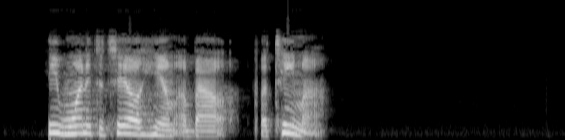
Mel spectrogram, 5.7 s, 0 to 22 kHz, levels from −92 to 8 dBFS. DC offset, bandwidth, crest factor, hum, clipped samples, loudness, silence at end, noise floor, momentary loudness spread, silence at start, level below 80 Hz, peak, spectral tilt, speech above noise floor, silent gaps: under 0.1%; 8 kHz; 18 dB; none; under 0.1%; -14 LUFS; 2.45 s; -84 dBFS; 12 LU; 0.5 s; -56 dBFS; 0 dBFS; -4.5 dB/octave; 70 dB; none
